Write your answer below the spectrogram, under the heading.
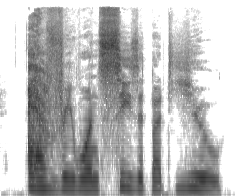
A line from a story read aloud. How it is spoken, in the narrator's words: Zhang Cheng snarls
